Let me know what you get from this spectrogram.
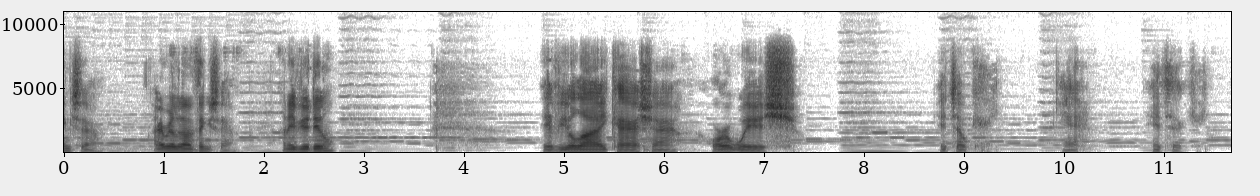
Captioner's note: sigh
